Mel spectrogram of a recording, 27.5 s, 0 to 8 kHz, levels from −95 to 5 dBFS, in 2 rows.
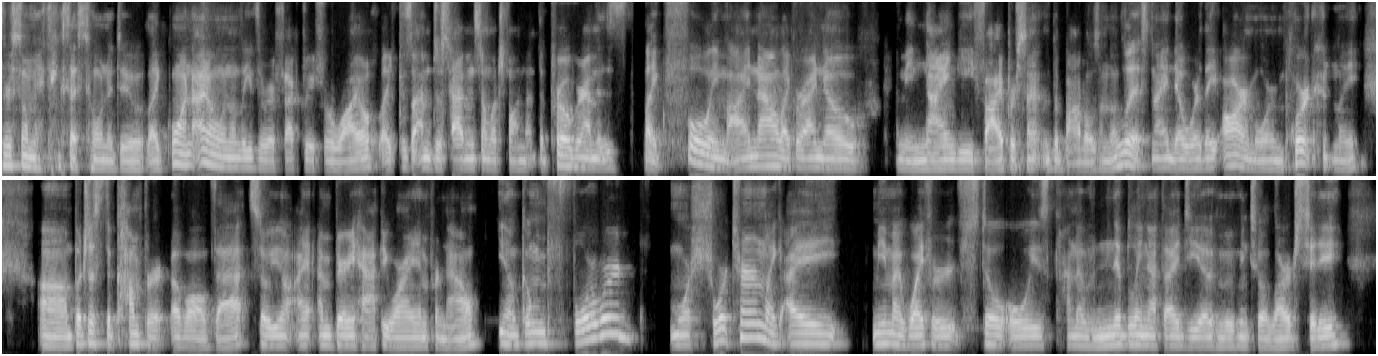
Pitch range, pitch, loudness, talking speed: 100-125 Hz, 110 Hz, -19 LUFS, 235 wpm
